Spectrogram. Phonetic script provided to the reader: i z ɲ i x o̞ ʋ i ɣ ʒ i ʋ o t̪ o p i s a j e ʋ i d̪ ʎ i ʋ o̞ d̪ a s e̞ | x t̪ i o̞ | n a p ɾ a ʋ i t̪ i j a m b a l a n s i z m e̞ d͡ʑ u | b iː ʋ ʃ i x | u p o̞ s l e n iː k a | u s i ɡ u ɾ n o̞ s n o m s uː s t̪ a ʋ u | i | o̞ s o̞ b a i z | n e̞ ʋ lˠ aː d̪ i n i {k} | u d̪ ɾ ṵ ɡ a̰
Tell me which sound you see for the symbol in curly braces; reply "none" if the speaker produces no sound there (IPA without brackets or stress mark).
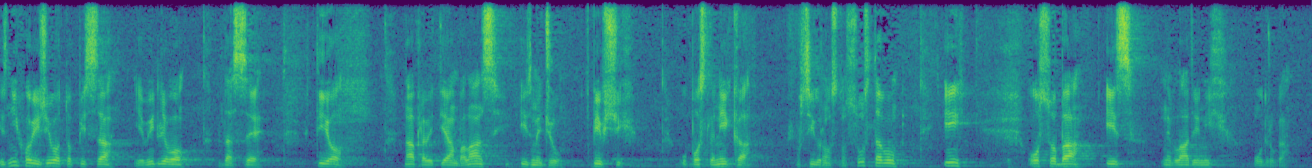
x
